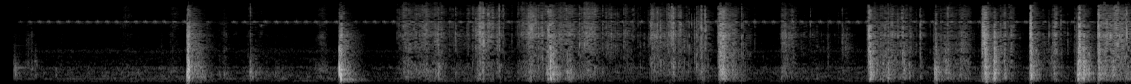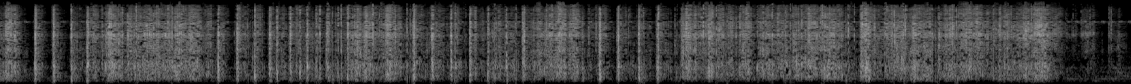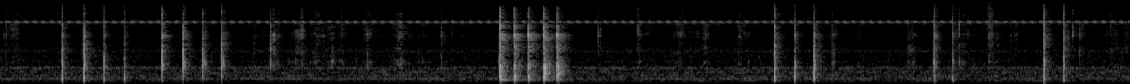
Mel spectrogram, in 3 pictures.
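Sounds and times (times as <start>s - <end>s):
plastic packaging crinkling: 4.0s - 22.6s.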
